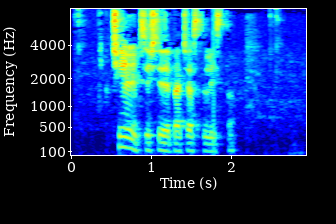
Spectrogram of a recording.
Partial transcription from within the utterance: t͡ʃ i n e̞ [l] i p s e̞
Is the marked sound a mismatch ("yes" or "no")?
no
